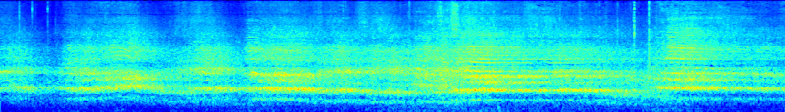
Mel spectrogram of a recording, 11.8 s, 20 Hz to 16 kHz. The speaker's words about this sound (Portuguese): E em um espaço de seis minutos, teve o gol do Salah e três gols do Arsenal virando a partida para 3 a 2. Olha a reação da torcida do Arsenal.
